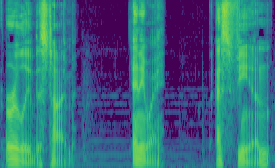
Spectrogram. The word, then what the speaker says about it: Fionn: There's a lot of different spellings, and in some places he's called Finn McCool, but I've been assured Fionn is approximating the correct Irish pronunciation.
